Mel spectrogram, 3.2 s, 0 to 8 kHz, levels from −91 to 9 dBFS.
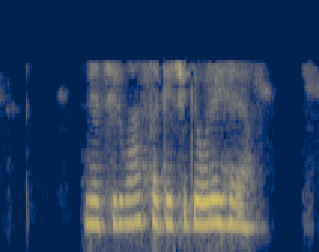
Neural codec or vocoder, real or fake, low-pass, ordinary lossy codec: none; real; 7.2 kHz; AAC, 16 kbps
